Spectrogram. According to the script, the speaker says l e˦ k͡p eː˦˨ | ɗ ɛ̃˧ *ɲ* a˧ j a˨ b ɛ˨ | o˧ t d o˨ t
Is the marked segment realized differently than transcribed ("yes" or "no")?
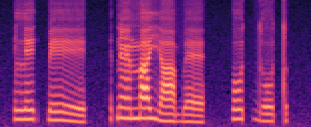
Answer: yes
